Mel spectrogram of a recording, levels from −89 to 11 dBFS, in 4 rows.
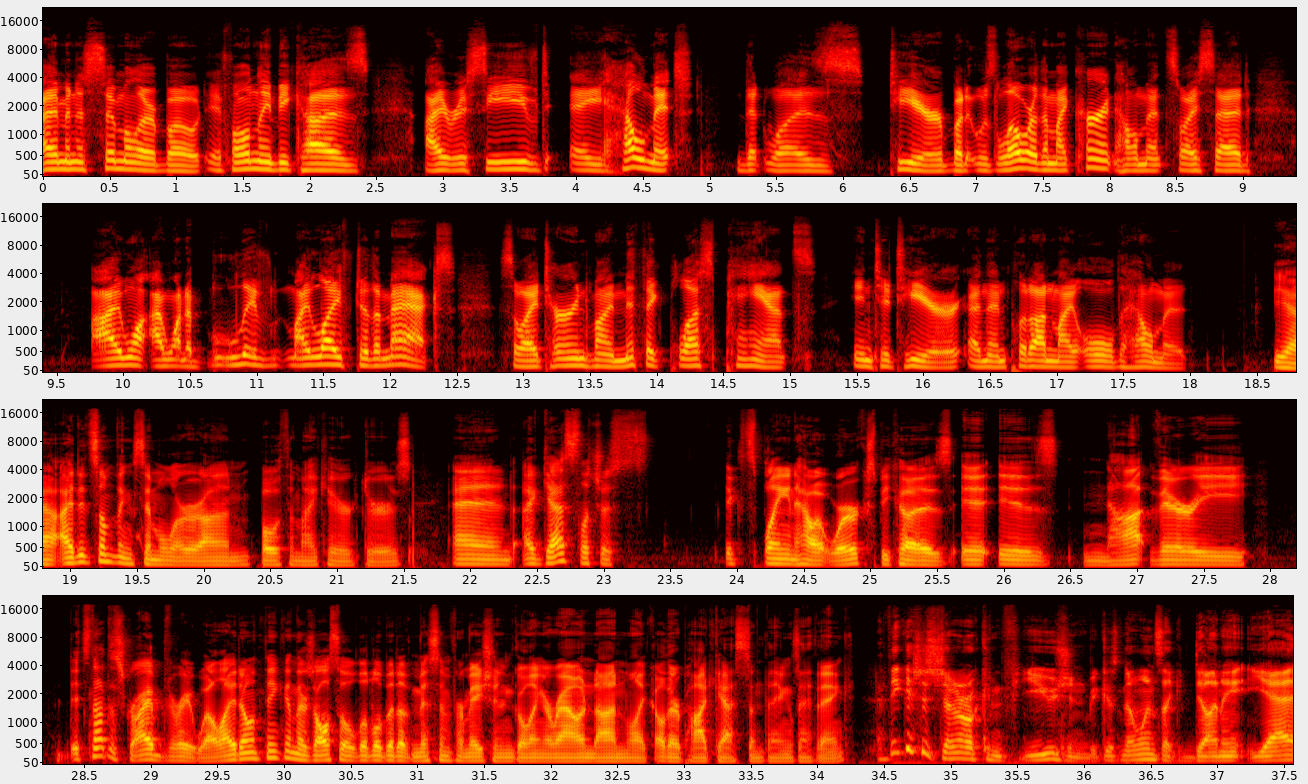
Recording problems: abrupt cut into speech; at the start and the end

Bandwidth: 17.5 kHz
